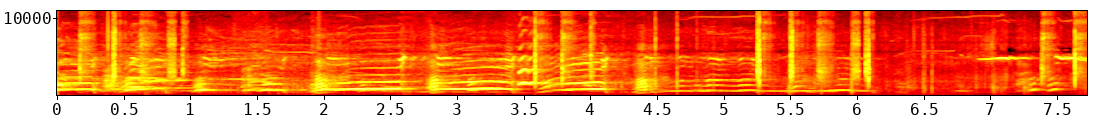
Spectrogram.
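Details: Several husky puppies feeding, with drawn-out wavering whines and little howls, sometimes bending downward, crowding together early on, then thinning to a single long wail and quieter squeaks near the end.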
